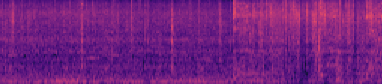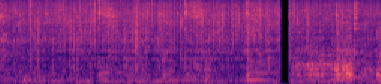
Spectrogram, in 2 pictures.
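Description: Chopped capsicum stir-fried with crushed ginger and garlic for crispy chilli baby corn, a sizzle that suddenly grows louder as the vegetables hit the pan, with scraping stirs and crackles throughout.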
